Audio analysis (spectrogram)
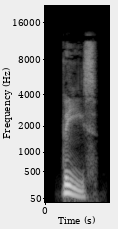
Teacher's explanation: E тягнемо як подовжену літеру і S вимовляємо як звук з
